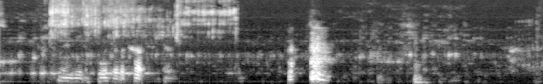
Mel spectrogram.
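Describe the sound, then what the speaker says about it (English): Tap water runs in short bursts as egg is washed off hands in a kitchen sink, faint and close, with a person talking around the splashing. "Let me wash eggs off my hands."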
